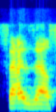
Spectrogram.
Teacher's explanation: Sa, za, so itu satu makhraj, yaitu dengan hampir menyentuh ujung lisan kita dengan gigi seri bagian bawah.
